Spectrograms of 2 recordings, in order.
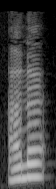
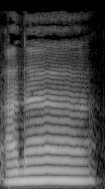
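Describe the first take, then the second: First: The final vowel is kept short. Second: The final vowel is drawn out long. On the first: The speaker calls it right. "کوتاه دارم میگم فتحه رو" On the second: The speaker calls it wrong. "نمیگم انا"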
